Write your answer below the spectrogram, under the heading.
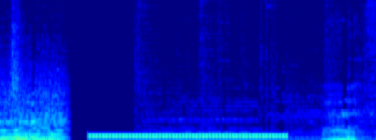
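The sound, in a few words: phone dial tone while calling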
